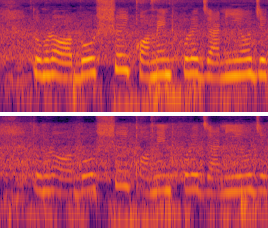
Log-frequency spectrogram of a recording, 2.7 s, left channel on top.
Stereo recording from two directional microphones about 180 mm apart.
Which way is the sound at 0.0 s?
45° left (ahead or behind).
